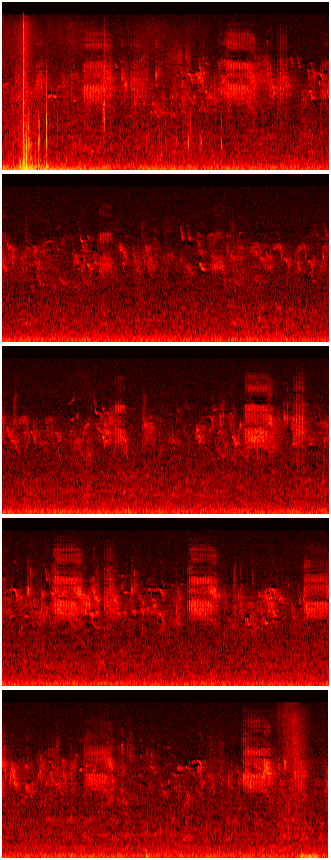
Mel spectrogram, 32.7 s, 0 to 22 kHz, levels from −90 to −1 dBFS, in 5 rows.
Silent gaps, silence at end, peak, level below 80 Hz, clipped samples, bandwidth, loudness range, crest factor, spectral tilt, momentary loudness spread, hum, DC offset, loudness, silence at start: none; 0 s; -6 dBFS; -50 dBFS; under 0.1%; 16.5 kHz; 7 LU; 38 dB; -3 dB/octave; 11 LU; none; under 0.1%; -45 LUFS; 0 s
